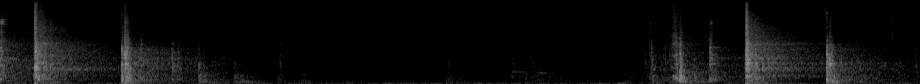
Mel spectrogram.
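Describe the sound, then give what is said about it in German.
Wooden clacks and thumps from a 13th-century loom as the pedal is pressed and the shuttle is shot through the shed: two sharp knocks, a quiet stretch, then a cluster of several more. “Webstuhl aus dem 13. Jahrhundert. Pedal drücken, Kettfäden spreizen. Weberschiffchen durchs Webfach schießen.”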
